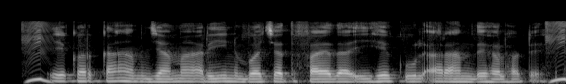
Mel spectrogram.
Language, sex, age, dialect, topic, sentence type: Bhojpuri, male, 18-24, Southern / Standard, banking, statement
